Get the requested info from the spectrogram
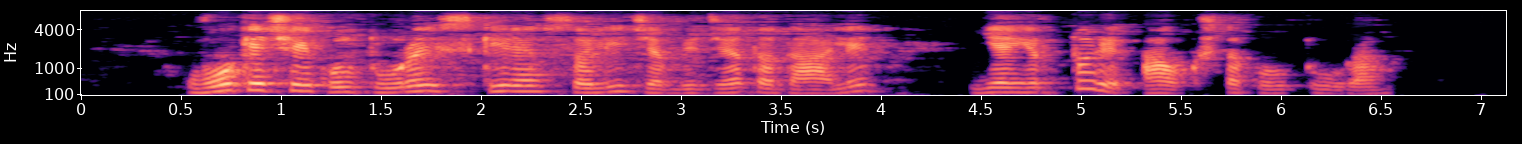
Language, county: Lithuanian, Šiauliai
